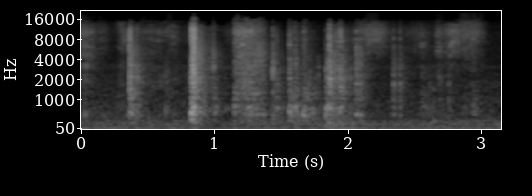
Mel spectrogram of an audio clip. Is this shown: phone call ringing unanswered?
no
